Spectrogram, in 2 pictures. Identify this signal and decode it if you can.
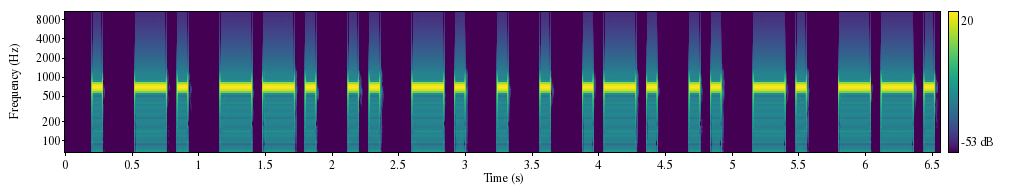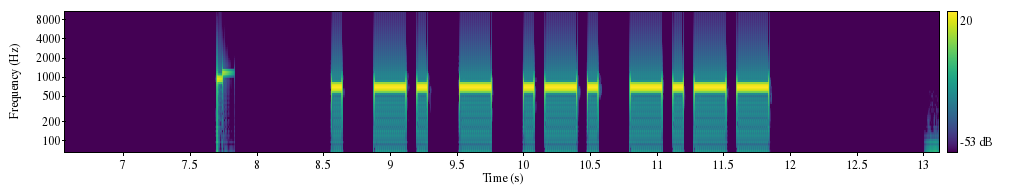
Morse code, heard as a keyed tone, about 15 wpm, 700 Hz. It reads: ENGINEERING ENTRY
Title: Sentences from Top 1500 Words - New Word Drill - 15wpm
